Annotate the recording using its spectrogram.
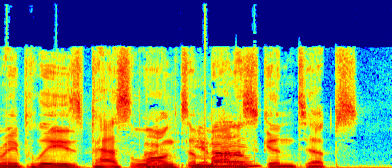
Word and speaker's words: Måneskin: Måneskin? – Yeah.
